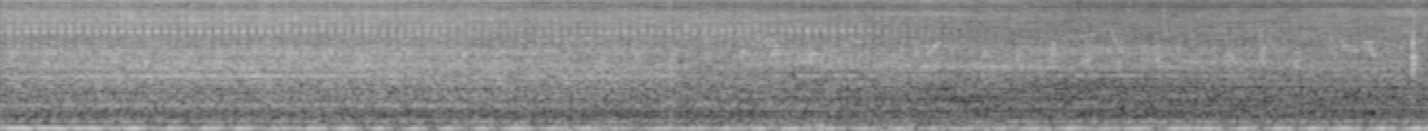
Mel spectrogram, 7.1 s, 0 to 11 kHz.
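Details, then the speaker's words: 1989 Jeep Grand Wagoneer, freshly rebuilt AMC 360 V8 with Holley 2300 EFI fuel injection, new rear main seal, 136,949 miles, hood raised: deep, smooth, very quiet idle pulse about three beats a second, no ticks or knocks. Normal idle. "And this engine's very quiet. We've added a lot of air conditioning components, a lot of new parts."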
